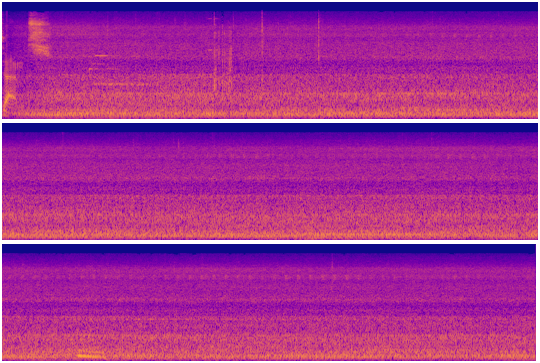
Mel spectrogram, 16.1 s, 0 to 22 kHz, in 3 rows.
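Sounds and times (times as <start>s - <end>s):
train diesel engines humming: 0.0s - 16.0s.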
